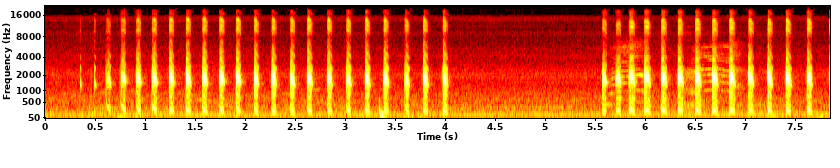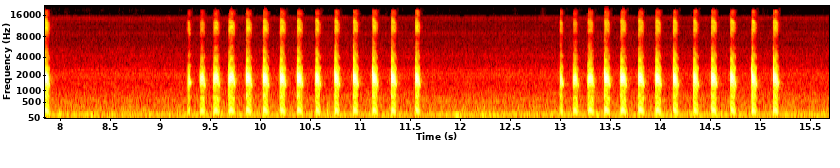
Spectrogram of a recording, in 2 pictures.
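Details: A frog at night gives bursts of rapid, nasal, quacking pulses, each run lasting a couple of seconds.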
